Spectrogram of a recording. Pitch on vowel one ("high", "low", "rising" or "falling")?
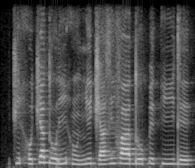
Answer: low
